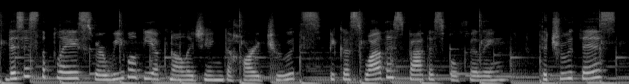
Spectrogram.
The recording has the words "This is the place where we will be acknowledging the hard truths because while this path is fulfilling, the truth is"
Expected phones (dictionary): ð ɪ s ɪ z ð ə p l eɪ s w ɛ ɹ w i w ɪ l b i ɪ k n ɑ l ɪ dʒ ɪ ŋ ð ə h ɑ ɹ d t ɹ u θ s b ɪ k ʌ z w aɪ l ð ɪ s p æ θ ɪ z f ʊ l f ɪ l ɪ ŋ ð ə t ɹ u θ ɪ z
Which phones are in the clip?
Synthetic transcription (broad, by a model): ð ɪ s ɪ z ð ə p l eɪ s w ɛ ɹ w i w ɪ l b i ɪ k n ɑ l ɪ dʒ ɪ ŋ ð ə h ɑ ɹ d t ɹ u θ s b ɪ k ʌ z w aɪ l ð ɪ s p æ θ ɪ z f ʊ l f ɪ l ɪ ŋ ð ə t ɹ u θ ɪ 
